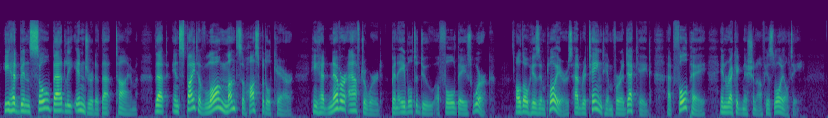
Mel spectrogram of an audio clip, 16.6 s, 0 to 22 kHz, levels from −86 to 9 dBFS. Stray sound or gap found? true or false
false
